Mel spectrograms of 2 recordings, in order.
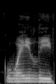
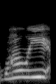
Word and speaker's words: Weili: So I was going for is it Wally? I always say her name wrong. Weili. Weili, yep.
